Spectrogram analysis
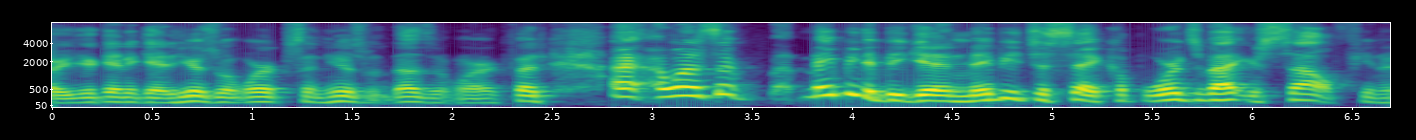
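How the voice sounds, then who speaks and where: A middle-aged man with an average-pitched voice hosts a conversation. He asks long, rambling questions, circling back and restarting phrases. His delivery is friendly and unscripted. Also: darkish tone. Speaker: interview host. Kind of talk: conversational interview hosting.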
